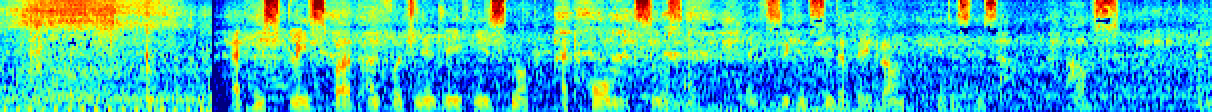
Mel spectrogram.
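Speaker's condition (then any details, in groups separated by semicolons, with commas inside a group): No condition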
